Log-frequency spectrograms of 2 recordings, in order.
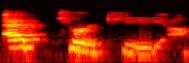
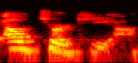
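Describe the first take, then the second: First: The article's l becomes a t sound. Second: The article keeps its l sound. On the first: The speaker calls it right. "You say Et Turkiya" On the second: The speaker calls it wrong. "You don't say El Turkiya"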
